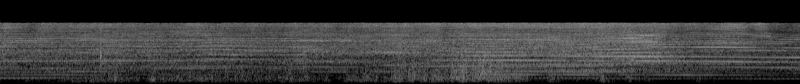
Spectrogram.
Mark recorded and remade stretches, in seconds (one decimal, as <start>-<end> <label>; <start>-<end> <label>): 0.0-3.0 recorded; 3.0-4.4 remade; 4.4-8.0 recorded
